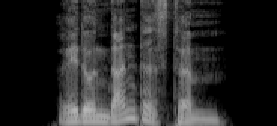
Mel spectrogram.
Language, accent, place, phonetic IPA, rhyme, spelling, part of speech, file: German, Germany, Berlin, [ʁedʊnˈdantəstəm], -antəstəm, redundantestem, adjective, De-redundantestem.ogg
- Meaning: strong dative masculine/neuter singular superlative degree of redundant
